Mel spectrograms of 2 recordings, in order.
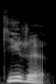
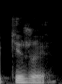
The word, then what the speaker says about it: Кижи: Вообще, правильно говорить Кижи, но, по-моему, это ужасно. Ну, вот я говорю Кижи.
